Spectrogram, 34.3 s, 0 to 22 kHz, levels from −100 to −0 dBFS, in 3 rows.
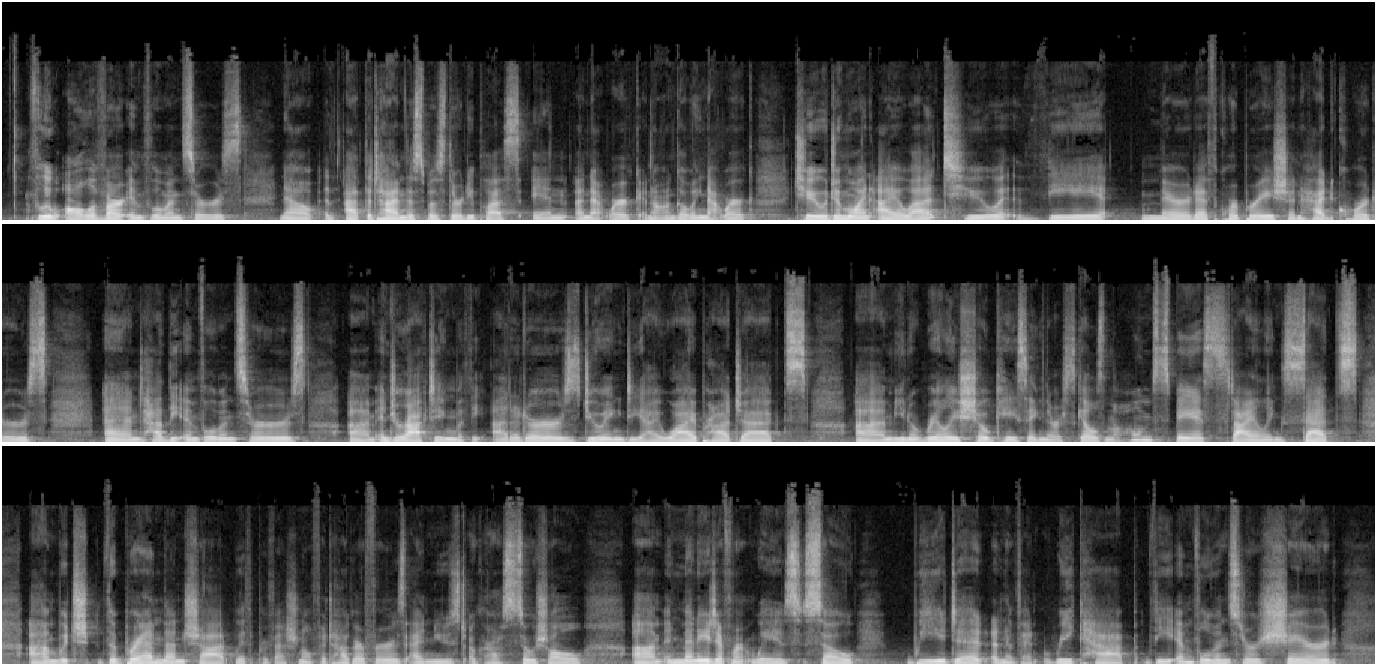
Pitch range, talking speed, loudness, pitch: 150-180 Hz, 140 wpm, -22 LUFS, 165 Hz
